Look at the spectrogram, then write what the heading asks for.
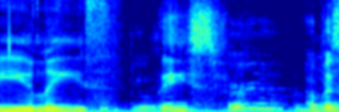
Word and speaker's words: Ulysse: with our very, very special guest, Miss Ulysse. How you feeling, mama? It's actually Ulysse.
